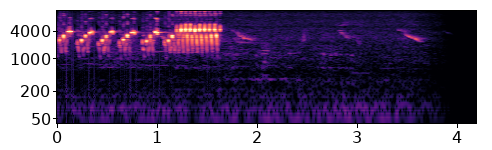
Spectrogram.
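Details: Belgian canary, whose singing is said to prompt many canaries to sing: a quick series of chirpy notes runs into a dense high buzzy rattle, followed by near silence with two faint thin whistled slurs.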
